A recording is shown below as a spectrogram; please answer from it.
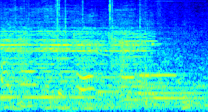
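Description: Electronic tune playing from a LeapFrog musical panda toy's built-in speaker, a melody of steady bright notes that stops shortly before the end.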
